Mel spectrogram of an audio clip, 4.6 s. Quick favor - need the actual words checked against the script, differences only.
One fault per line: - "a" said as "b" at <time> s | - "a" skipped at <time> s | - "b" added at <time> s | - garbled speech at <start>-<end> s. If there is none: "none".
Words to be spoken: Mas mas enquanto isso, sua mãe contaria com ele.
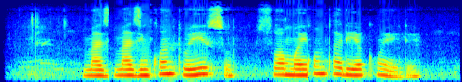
none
